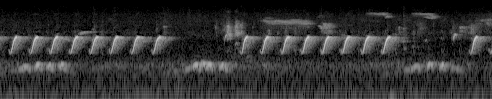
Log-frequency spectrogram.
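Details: Olive Bushshrike in southern Africa, a species said to call loudly before rain, singing fast runs of sharp, upslurred whistles, about eight in a row, separated by brief pauses, with a low soft chatter in the background.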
